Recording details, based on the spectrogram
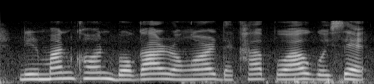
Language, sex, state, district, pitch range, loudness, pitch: Assamese, female, Assam, Kamrup Metropolitan, 230-250 Hz, -16 LUFS, 240 Hz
